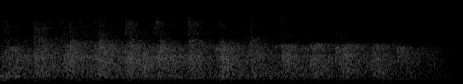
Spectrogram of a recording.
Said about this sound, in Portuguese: Vamos aplaudir Jesus? Aplauda Jesus.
